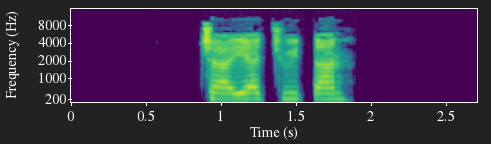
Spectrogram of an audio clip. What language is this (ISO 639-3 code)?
mcf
